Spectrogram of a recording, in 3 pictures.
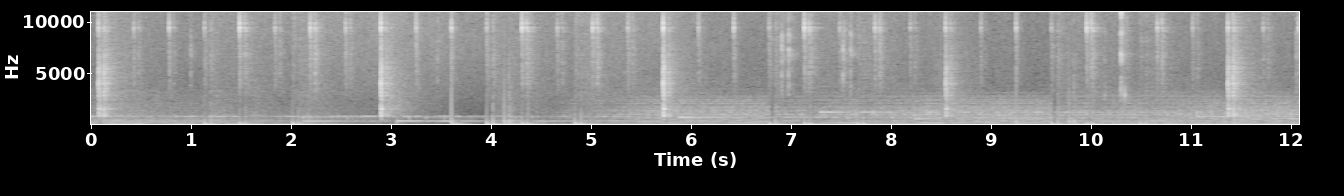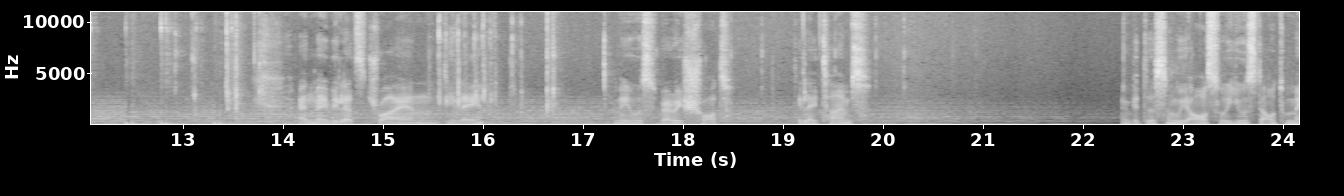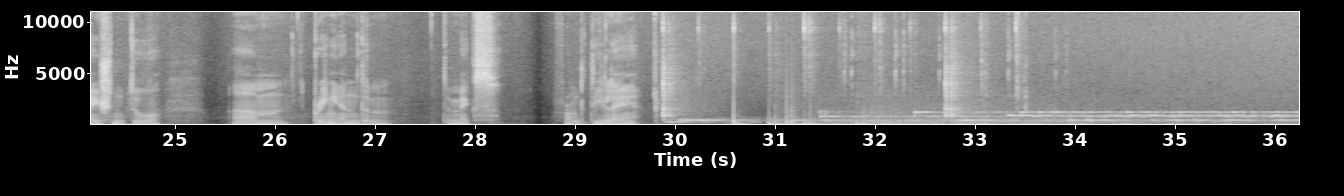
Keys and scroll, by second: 13.4 alt+space, 14.1 space, 15.2-16.4 typing, 16.6 Return, 29.7 space, 33.3 space.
